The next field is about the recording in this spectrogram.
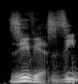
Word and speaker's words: Xevious: Xevious. Is that how you say it, or is it Xevious? – Xevious.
